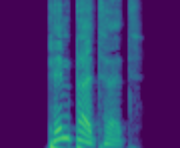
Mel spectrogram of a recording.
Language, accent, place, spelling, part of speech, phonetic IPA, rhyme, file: German, Germany, Berlin, pimpertet, verb, [ˈpɪmpɐtət], -ɪmpɐtət, De-pimpertet.ogg
- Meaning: inflection of pimpern: 1. second-person plural preterite 2. second-person plural subjunctive II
